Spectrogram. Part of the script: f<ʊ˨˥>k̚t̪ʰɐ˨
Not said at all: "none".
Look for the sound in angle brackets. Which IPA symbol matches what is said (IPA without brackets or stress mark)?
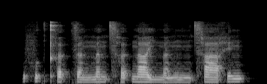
ʊ˧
